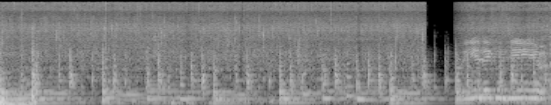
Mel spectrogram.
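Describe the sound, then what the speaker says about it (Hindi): Onions frying in oil for a tadka give a continuous close sizzle under steady background music, with a brief silent gap near the end. "ऑनियन हमारी हो गई मज़ेदार सी फ्राई।"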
